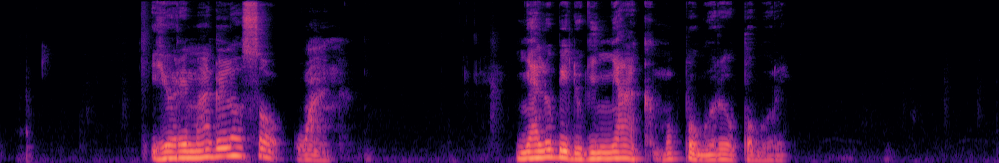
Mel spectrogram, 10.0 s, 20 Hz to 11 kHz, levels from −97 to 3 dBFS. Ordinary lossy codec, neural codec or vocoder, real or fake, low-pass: none; none; real; none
